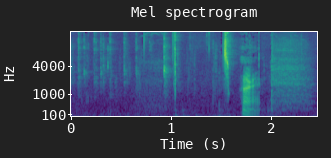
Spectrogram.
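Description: A few scattered computer keyboard keystrokes, sharp separate clicks as a cell label is typed and entered in a spreadsheet.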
